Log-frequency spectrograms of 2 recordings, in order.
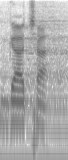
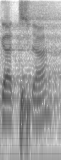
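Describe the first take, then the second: First: The middle consonant sounds like 'ch'. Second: The middle consonant sounds like 'ts'. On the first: The speaker calls it right. "but we pronounce it Gacha" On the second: The speaker calls it wrong. "it's not Gatsha"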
